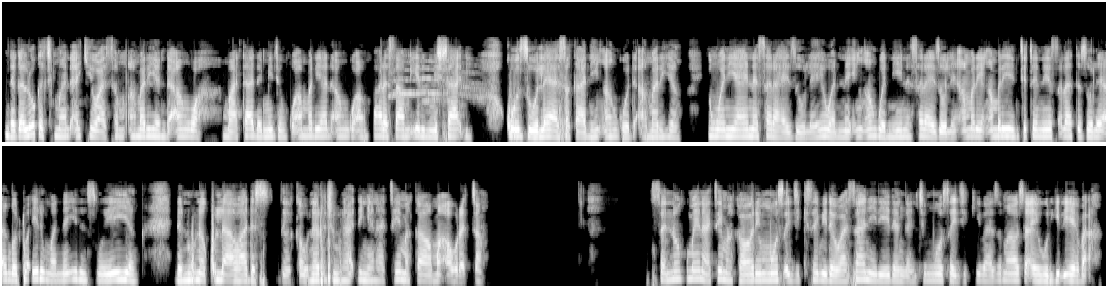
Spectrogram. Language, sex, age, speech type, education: Hausa, female, 15-29, spontaneous, tertiary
